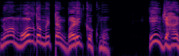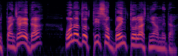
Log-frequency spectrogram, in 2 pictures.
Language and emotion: Santali, angry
